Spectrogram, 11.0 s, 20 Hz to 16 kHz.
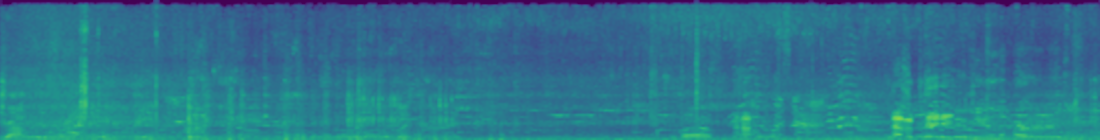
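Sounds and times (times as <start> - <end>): roller coaster rumbling on track: 0.0 - 11.0.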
